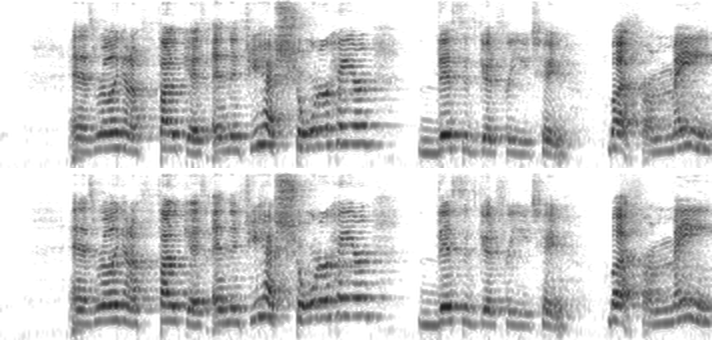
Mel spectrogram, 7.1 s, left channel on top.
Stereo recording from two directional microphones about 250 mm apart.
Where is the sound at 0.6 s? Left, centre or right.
Centre.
